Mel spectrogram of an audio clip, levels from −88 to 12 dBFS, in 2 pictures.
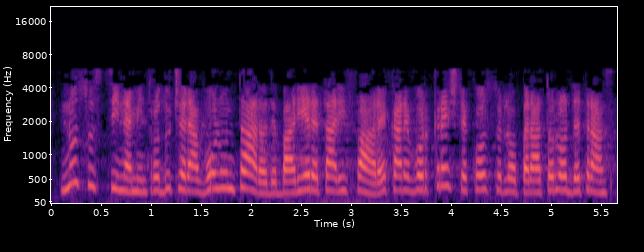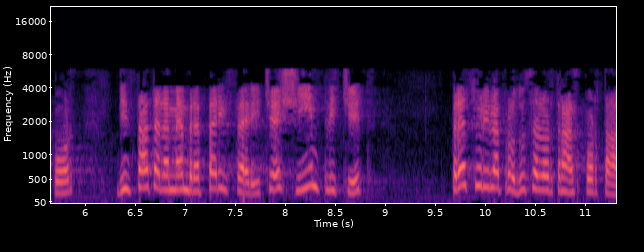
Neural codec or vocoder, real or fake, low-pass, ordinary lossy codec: none; real; 7.2 kHz; MP3, 24 kbps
